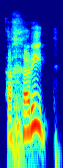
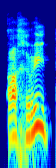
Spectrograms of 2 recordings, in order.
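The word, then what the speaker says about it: אַחֲרִית: All right, so you could pronounce that acharit or achrit because of the katef, the katef patak. It's so short that you can just kind of drop it a little bit.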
